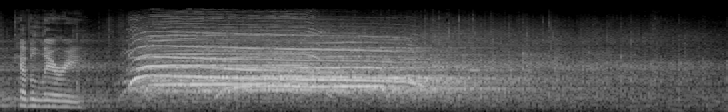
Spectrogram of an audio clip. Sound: people cheer; audience applauds

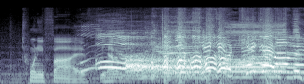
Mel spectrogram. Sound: cheering

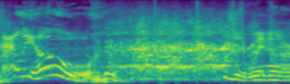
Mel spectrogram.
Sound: audience laughing

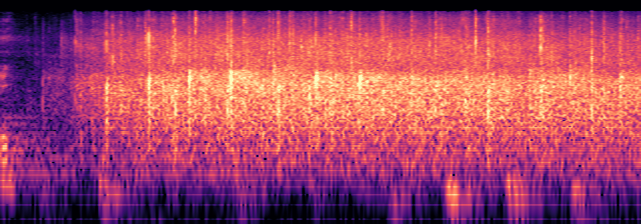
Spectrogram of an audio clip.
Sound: audience applauding

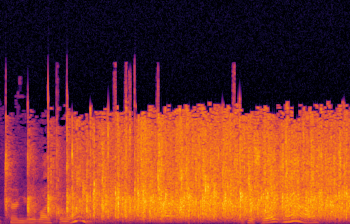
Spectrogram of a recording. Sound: audience applauding

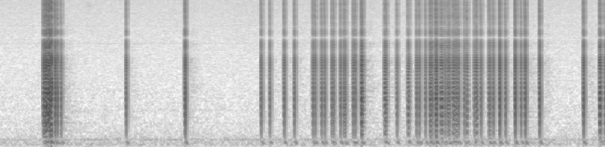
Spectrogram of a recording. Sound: static sounds

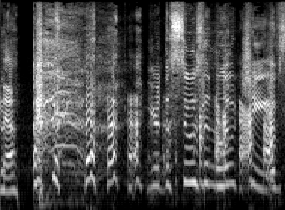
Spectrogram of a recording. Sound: laughter

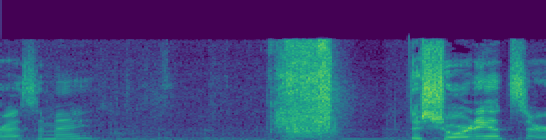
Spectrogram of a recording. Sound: paper rips

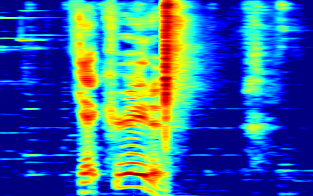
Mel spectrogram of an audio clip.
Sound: hands slap

